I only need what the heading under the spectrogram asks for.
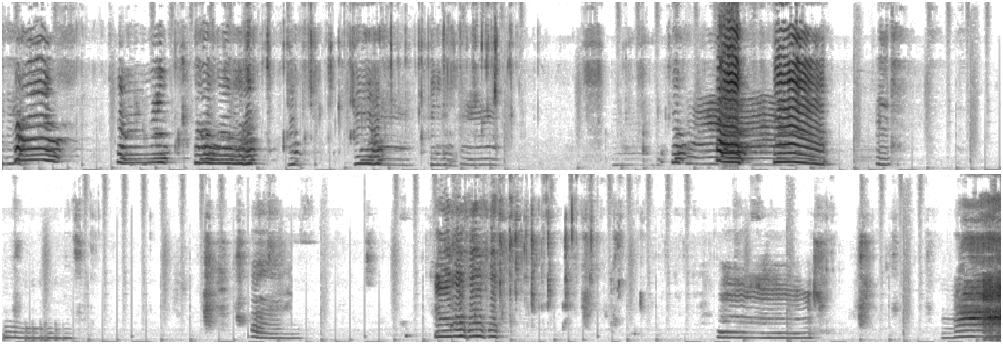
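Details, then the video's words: Eating otters indoors: scattered high, harmonic squeaks and short whimpering calls, a few louder descending squeals, separated by quiet gaps, soft music in the background. "にゃむにゃむ食べるカワウソにマイク使ったら可愛すぎた Otters Make Funny Noises While Eating with Mic"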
